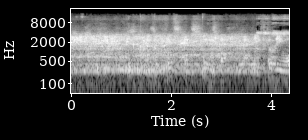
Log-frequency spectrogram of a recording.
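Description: A television playing a college football broadcast, heard through its speaker: a continuous wash of crowd noise with indistinct voices. Near the end it changes to clearer pitched sounds like music or a voice.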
